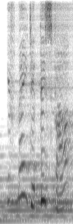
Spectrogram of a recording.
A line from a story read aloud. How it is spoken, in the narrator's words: Louise said, almost pleading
